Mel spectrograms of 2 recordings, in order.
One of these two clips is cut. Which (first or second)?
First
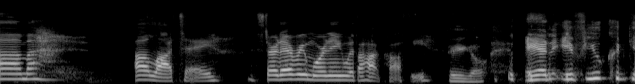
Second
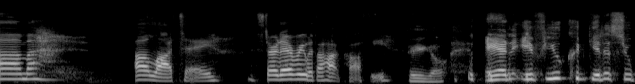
second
